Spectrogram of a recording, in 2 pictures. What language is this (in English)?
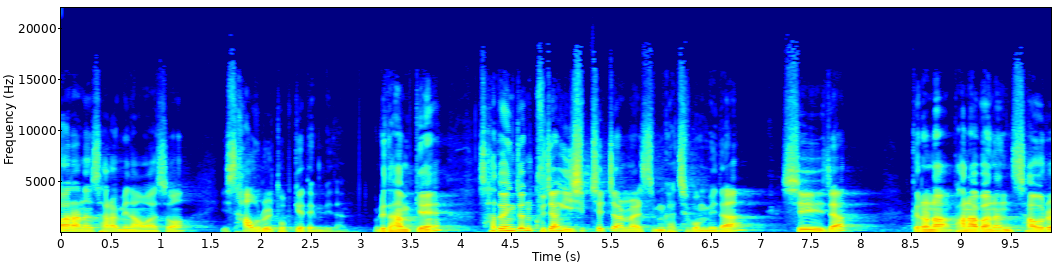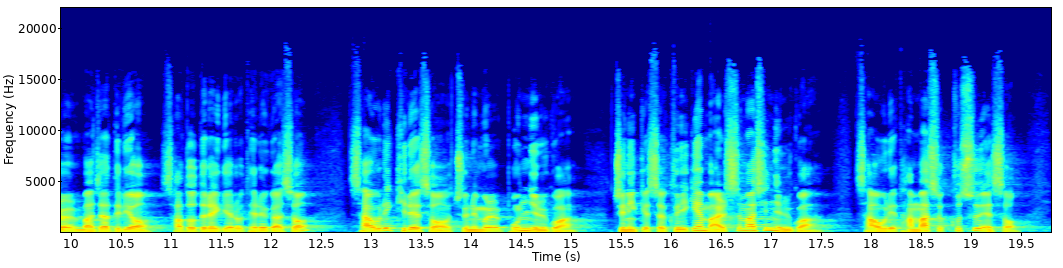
Korean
